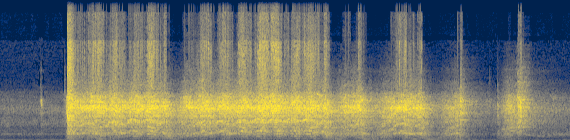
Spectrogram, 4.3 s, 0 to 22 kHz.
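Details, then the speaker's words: 1997 Chevy Suburban that sat broken for years, after a timing adjustment and re-priming the fuel pump: starter spins steadily about four seconds with short dips, never fires; smells of gas, spark not yet checked; no more intake backfire. "no it doesn't seem like it's trying to do anything I don't even know"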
